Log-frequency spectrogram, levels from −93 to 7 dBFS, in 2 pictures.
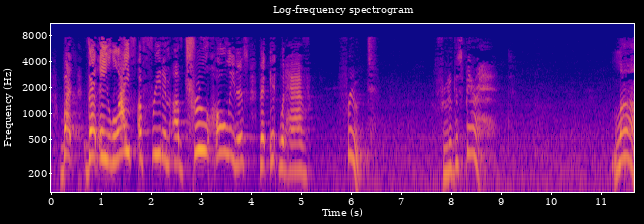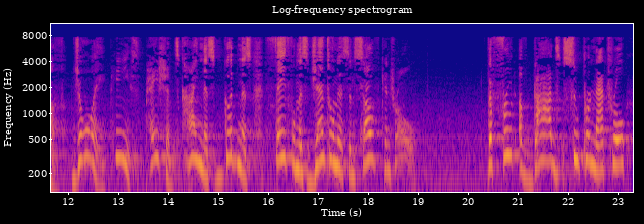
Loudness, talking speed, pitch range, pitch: -25 LUFS, 85 wpm, 240-305 Hz, 275 Hz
